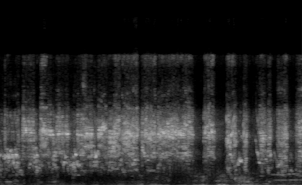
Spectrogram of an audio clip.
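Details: Pet budgerigar pair chattering: a steady stream of high, thin twittering and squeaky warbles, breaking into choppier chirps near the end, with faint low background rustling.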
